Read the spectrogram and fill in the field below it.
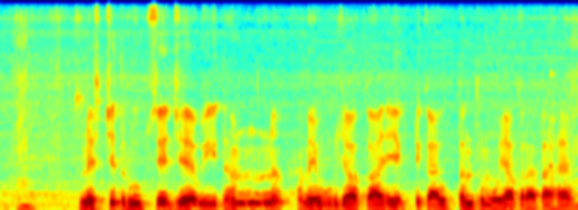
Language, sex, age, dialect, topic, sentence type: Hindi, male, 25-30, Kanauji Braj Bhasha, agriculture, statement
